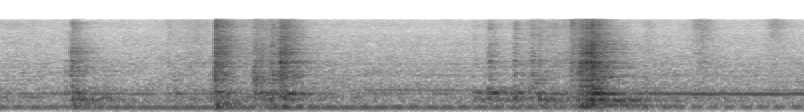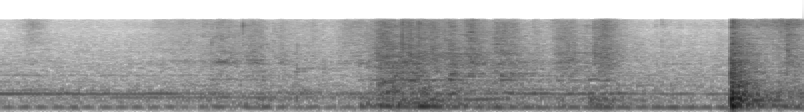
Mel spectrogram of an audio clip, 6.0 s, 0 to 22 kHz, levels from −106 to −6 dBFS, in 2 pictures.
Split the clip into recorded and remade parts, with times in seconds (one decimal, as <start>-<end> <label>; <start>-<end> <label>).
0.0-6.0 remade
